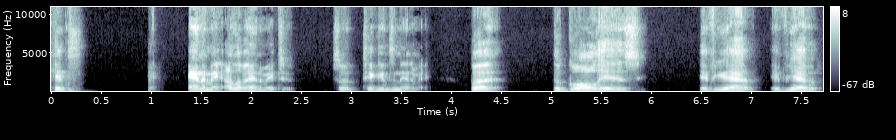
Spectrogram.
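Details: Adult man with aphasia after a stroke, in recovery with therapy-app practice; aphasia.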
